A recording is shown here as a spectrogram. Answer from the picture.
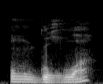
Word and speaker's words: hongrois: Hongrois, Grois, Hongroise. Okay, so here final S not pronounced for the masculine form, and then you pronounce it here for the feminine form.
